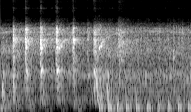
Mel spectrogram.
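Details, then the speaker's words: Friend's motorcycle, low on petrol, starts only weakly: sharp uneven cranking pulses give way to a slow, labouring low thump that never catches cleanly; cause unconfirmed. "Or বাইকটাও start হচ্ছে হালকা হালকা। আমার তো স্টার্টই নিচ্ছে না।"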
